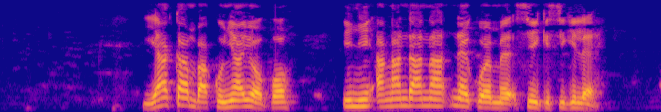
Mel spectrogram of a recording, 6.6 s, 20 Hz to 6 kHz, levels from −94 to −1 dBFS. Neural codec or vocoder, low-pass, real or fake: none; 5.4 kHz; real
